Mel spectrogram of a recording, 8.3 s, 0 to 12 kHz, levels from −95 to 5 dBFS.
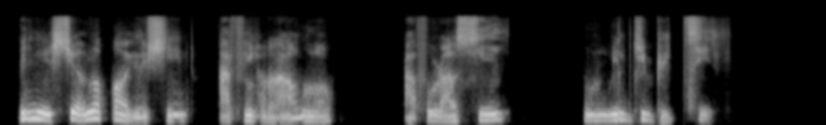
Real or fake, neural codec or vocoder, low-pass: fake; codec, 16 kHz, 1 kbps, FreqCodec, larger model; 7.2 kHz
